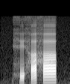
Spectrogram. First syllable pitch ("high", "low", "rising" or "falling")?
low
